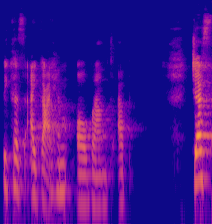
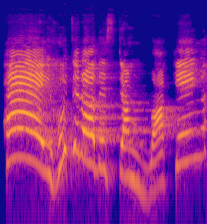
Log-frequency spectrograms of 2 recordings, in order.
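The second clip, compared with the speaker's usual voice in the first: high, loud, cross demand; indignant shout; 9 semitones higher, 13 dB louder, slower than usual. A narrator's reading. Child facing locked doors demands answers, indignant. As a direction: yell it at whoever is to blame.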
